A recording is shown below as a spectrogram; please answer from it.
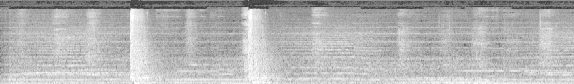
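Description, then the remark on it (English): Heavy, irregular punches thud against a hollow metal petrol tank used as a makeshift punch bag in a meeting room, two hard blows standing out among several softer hits, all over a steady low droning hum. “In the meeting room, Todd throws weary punches at the makeshift punch bag, a kind of petrol tank.”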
